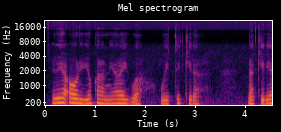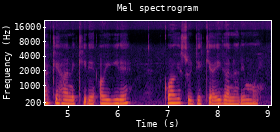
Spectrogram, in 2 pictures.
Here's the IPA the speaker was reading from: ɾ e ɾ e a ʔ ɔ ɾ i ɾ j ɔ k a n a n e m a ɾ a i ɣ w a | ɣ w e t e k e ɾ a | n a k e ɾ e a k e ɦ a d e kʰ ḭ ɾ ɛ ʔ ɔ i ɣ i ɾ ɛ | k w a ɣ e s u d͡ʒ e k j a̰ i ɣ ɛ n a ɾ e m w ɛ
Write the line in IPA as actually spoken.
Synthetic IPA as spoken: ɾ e ɾ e a ʔ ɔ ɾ i ɾ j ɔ k a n a n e a ɾ a i ɣ w a | ɣ w e t e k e ɾ a | n a k e ɾ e a k e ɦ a n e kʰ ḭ ɾ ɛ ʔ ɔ i ɣ i ɾ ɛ | k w a ɣ e s u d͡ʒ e k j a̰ i ɣ a n a ɾ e m w ɛ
